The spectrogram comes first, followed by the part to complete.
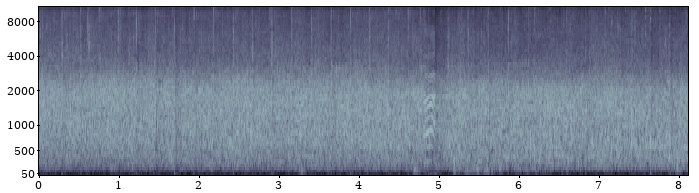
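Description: Steady applause from a roomful of people clapping together, holding at an even level throughout.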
